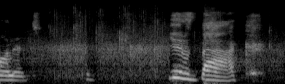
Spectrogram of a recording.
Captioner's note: applause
